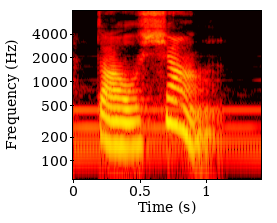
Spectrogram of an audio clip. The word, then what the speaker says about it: 早上: ザオシャンと 3 世 4 世の組み合わせで発音するかザオシャンというふうに、えー、 3 声の後の形成として発音するかになります。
